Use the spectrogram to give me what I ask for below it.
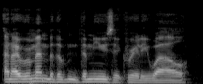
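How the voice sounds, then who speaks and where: A man with a fairly low voice speaks fast as a guest in a casual, reflective interview. He talks thoughtfully, often rephrasing as he searches for the right words.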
